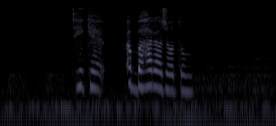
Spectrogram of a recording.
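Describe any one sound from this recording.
A young woman cries out in fear close by.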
